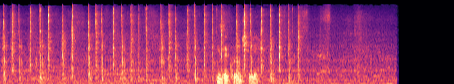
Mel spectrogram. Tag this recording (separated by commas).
Speech, Typewriter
